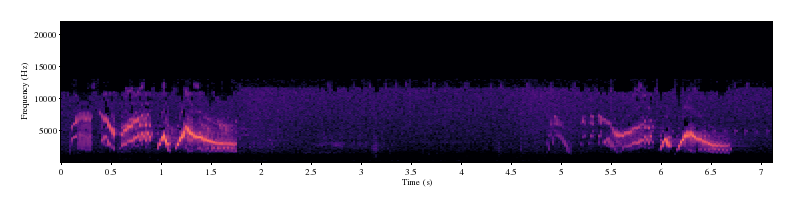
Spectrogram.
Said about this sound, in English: Let me just play for you, if I could, a recording that I made a few weeks ago of a gray-cheeked thrush singing way up in northern Alaska.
